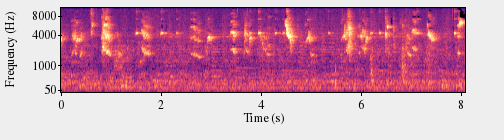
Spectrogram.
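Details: Rocky, a rescued baby squirrel aged six weeks, struggling to sit up as he tries carrot for the first time; a steady run of high, piercing squeaks and chirps, roughly one or two each second.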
